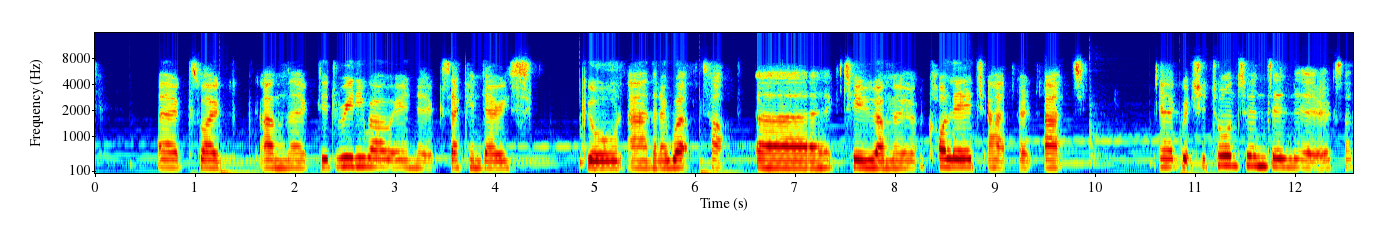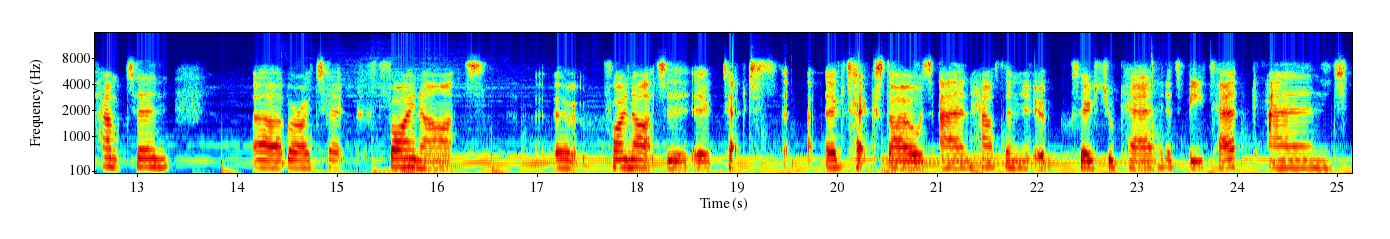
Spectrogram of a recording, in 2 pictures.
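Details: Adult woman with a stammer present since about age five; stammering.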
